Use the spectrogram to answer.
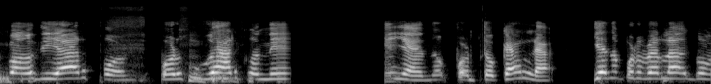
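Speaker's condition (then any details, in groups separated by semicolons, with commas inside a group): Cerebral palsy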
